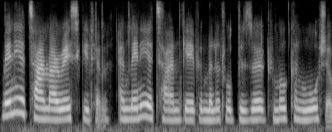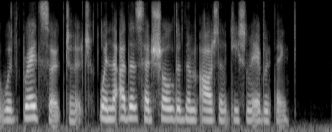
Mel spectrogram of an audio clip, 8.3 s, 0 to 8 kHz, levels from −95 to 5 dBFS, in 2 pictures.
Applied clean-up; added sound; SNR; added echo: neural diffusion model UNIVERSE++.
